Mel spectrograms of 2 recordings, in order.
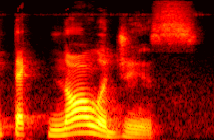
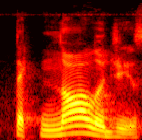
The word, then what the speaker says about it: technologies: Por exemplo, em technologies. Technologies, essa palavrinha, esse H não tem som, certo?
